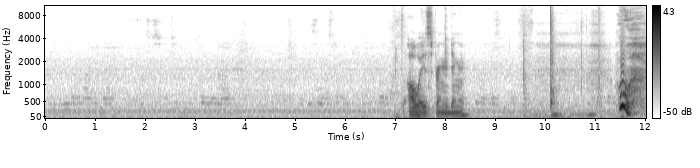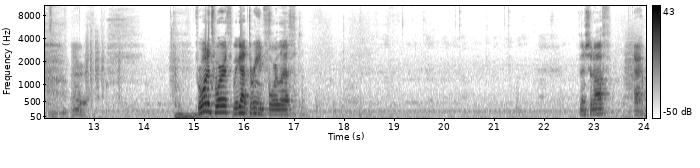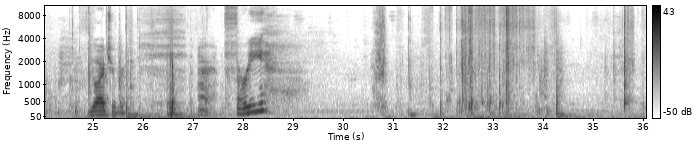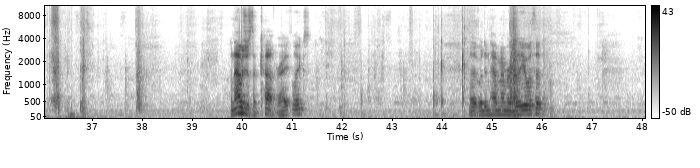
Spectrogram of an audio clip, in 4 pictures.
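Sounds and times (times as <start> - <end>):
man speaking: 26.9 - 28.8, 44.5 - 46.2
cardboard packaging rustling: 30.6 - 34.3.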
